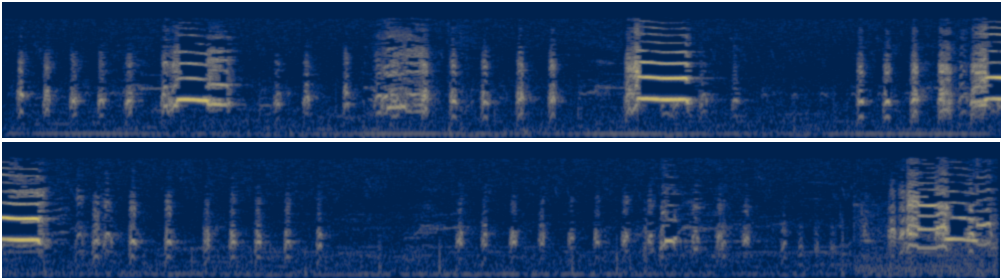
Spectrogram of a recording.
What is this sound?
Chicken clucking
Clucking of a chicken
cluck, sound, crowing, rooster, chicken, hen, clucking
